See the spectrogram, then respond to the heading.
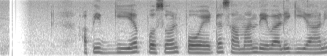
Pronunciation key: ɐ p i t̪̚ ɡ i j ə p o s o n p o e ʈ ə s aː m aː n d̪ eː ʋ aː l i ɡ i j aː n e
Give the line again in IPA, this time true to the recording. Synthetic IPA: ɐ p i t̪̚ ɡ i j ə p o s o n p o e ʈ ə s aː m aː n d̪ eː ʋ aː l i ɡ i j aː n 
